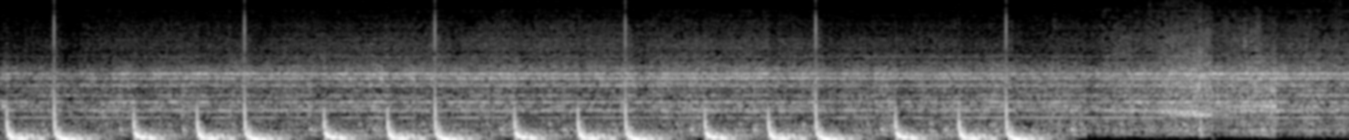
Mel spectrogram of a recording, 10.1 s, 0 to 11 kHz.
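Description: Techno in a DJ mix: a four-on-the-floor kick drum at about 140 beats a minute under a steady droning chord, with a bright click about every second and a half. The kick drops out about eight seconds in, leaving the drone.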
